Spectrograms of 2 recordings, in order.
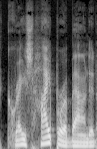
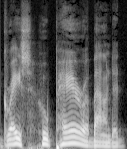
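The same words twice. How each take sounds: First: Hyperabounded, English hyper sound. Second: Huperabounded with a Greek "huper", hoo-per; huperabounded, Greek huper sound; Greek-style huper. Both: Shown as a demonstration.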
